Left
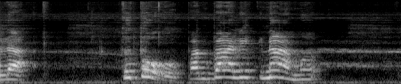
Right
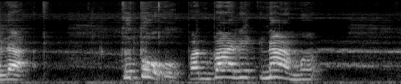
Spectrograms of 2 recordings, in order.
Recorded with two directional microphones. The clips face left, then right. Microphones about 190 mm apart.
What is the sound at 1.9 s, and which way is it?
Speech, 25° left (ahead or behind).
